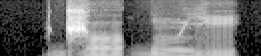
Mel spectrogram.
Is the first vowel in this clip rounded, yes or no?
yes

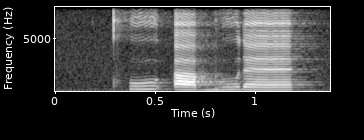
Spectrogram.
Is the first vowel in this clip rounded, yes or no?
yes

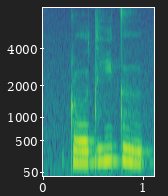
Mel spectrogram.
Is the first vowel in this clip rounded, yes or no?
yes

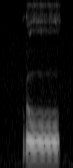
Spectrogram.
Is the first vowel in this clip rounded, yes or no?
yes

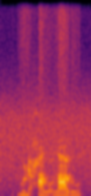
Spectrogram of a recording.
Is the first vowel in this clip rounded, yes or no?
yes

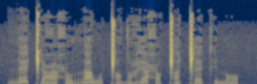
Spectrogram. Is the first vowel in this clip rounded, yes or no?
no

